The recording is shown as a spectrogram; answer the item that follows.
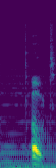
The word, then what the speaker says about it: Tote: So, sort of like that, but not Todd. It's Tote, like a tote bag.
